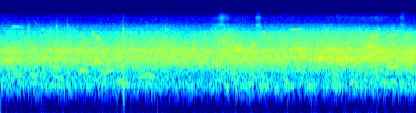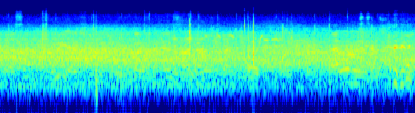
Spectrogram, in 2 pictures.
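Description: Young men talk and call out across an open field outdoors.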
